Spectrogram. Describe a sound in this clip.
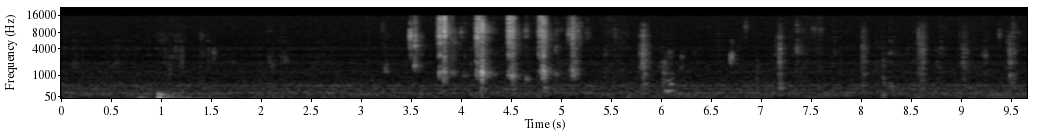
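Wet eating and chewing sounds come up close.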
